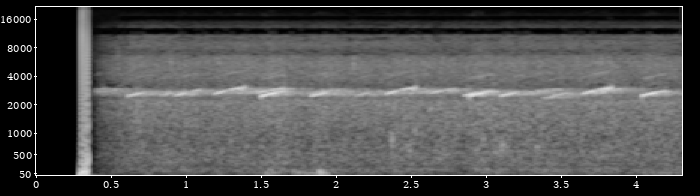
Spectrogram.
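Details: Frogs calling at night by a creek: after a sharp opening click, a dense chorus of short, high, rising chirps overlaps continuously over a steady rushing background hiss.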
